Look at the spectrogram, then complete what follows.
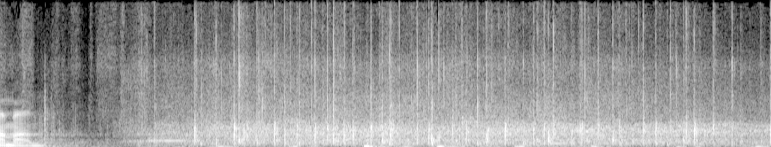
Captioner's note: audience applauding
